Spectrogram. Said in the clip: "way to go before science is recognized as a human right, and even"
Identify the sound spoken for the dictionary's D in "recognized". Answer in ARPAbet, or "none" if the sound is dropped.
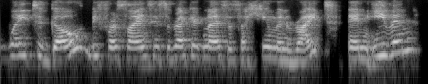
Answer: none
